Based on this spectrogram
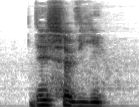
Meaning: inflection of décevoir: 1. second-person plural imperfect indicative 2. second-person plural present subjunctive
- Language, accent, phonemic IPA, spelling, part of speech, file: French, Canada, /de.sə.vje/, déceviez, verb, LL-Q150 (fra)-déceviez.wav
